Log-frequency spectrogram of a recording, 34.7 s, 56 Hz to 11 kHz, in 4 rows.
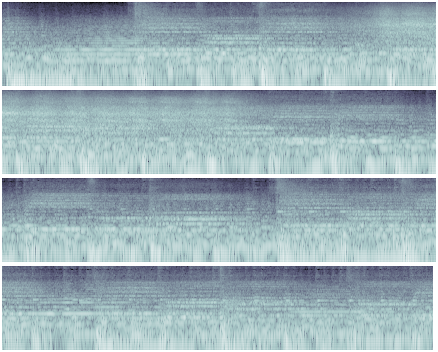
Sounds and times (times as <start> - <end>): Music: 0.0 - 34.6.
